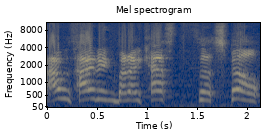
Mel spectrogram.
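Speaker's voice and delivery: very high, cowering, frightened character voice. Voicing a cowering NPC who begs Dahl for help: put-on Pipley voice. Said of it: "That's not what he sounds like".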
